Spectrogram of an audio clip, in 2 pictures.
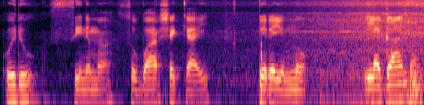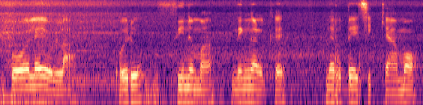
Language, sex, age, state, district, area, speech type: Malayalam, male, 18-30, Kerala, Wayanad, rural, read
